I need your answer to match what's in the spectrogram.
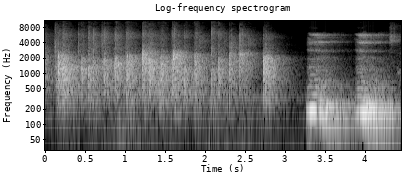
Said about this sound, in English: Can you clap again for Jesus? I want you to clap for Him.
